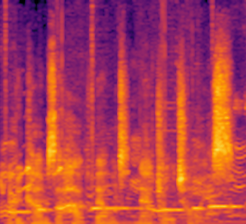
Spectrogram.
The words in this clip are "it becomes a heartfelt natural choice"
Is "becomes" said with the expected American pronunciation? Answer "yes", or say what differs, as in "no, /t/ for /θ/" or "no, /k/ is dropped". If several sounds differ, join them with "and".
yes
